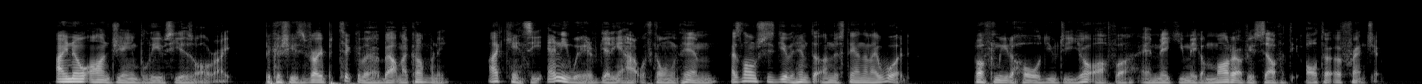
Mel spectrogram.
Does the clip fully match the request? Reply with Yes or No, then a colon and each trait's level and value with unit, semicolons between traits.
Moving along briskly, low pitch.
Yes: fast, 260 wpm; very low, 95 Hz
